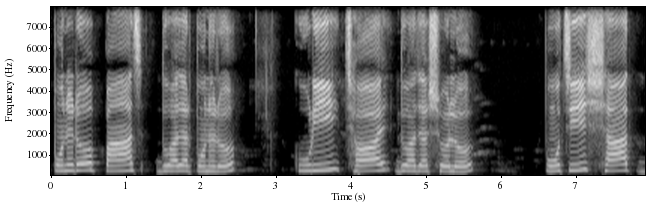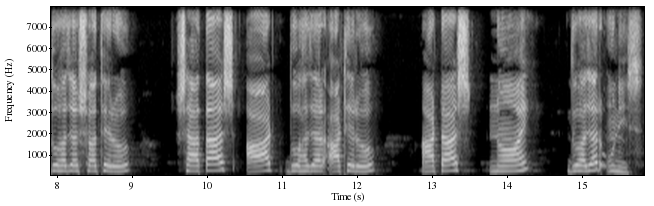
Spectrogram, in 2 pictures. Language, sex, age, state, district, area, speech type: Bengali, female, 18-30, West Bengal, South 24 Parganas, rural, spontaneous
